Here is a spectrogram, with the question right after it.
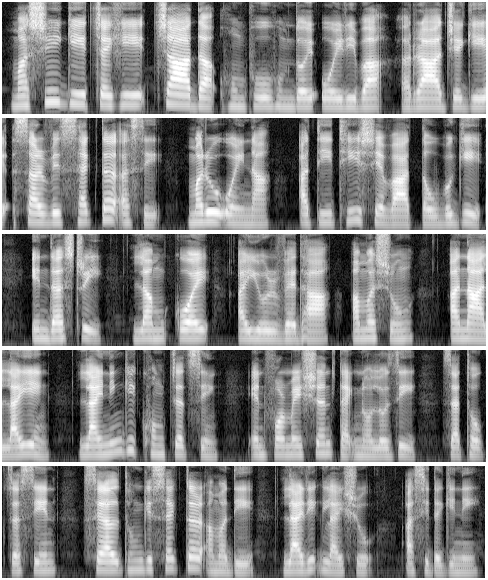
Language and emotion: Manipuri, neutral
